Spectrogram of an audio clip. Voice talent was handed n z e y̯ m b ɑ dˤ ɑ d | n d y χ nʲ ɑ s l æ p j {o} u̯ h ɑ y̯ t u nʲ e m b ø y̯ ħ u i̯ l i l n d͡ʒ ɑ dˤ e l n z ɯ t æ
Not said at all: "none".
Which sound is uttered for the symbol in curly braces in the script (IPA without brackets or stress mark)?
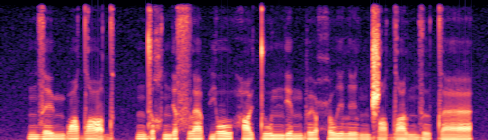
o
